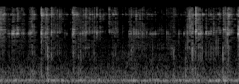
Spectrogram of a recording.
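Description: Ball rattling and jingling around a plastic circular track cat toy as a kitten bats it, in quick irregular clicks with a ringing jingle.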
